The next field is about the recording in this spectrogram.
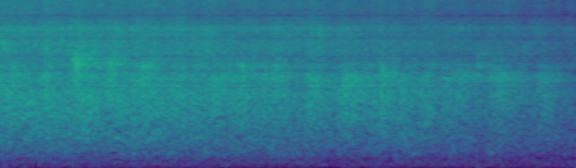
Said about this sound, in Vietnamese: Hãy cho một tràng vỗ tay thật lớn về tinh thần cao quý này.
